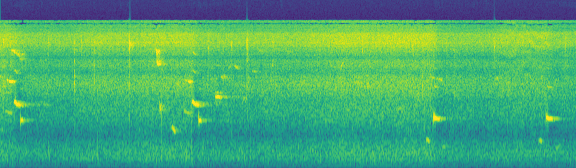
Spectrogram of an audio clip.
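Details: Kauai ʻōʻō whistling a run of short notes at varied pitches in the opening seconds, then two isolated, lower clear whistles further on, over a noisy background.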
